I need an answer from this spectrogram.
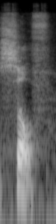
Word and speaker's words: sylph: Sliff isn't pronounced Sliff, it's pronounced Sylph.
